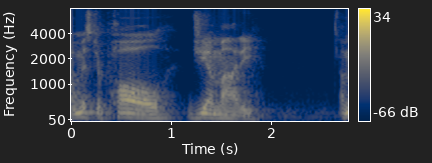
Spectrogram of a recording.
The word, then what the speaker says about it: Giamatti: not going to lie I had to look up how to properly say his name I used to say giomani but you know I'm I'm Italian I'm used to Gia Gio all that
